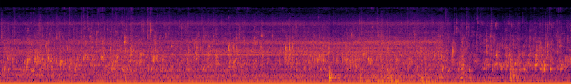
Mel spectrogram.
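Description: Steady rush of water from a kitchen tap filling a container, continuous and fairly loud throughout with no talking.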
